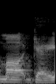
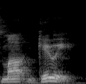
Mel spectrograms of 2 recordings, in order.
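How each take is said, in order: First: The surname sounds like the word 'gay'. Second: The surname does not sound like 'gay'. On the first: The speaker calls it wrong. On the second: The speaker calls it right. "it's Mark Gui"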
